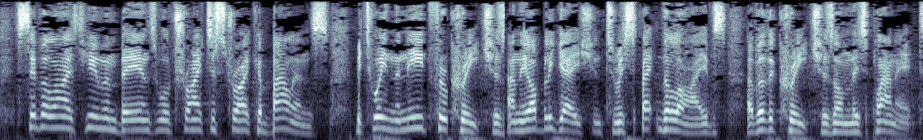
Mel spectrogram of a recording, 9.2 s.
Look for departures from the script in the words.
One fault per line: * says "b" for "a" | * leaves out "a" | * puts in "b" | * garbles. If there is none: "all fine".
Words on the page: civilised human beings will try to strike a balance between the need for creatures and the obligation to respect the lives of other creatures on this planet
all fine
